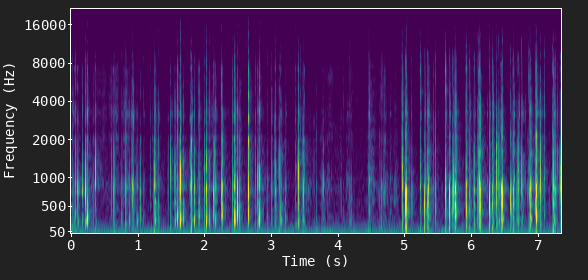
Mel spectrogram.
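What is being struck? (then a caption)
Plastic video game case. Fingertips tap on the plastic case of the Yu-Gi-Oh! Duelist of the Roses video game, giving quick, dry clicks with a crisp, crinkly edge. The quiet tapping comes in rapid bursts, briefly softens and thins out midway, then picks back up with a steady flurry of short, tight taps.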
